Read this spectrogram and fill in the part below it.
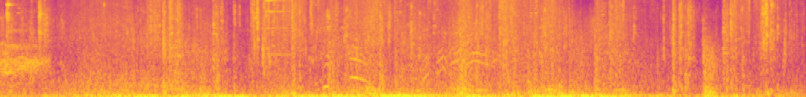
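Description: Fiery explosions boom.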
